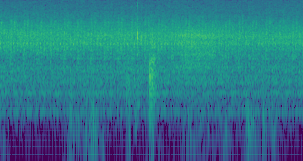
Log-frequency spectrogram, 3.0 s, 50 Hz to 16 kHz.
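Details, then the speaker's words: 1996 Geo Tracker four-cylinder after new head and intake gaskets, distributor rotor turned 180 degrees to fix no-start, running about ten minutes: even idle with light regular tick, soft pulses, no knocking or misses; no leaks, temperature watched, normal idle. "no leaks the engine sounds good I'm just waiting to watch the temperature and see if the temperature goes up but uh nothing's happening yet"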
